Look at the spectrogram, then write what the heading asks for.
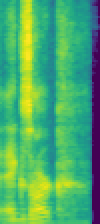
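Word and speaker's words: Eggzarch: all right I am I spell it e g g z-a-r-c-h ex-arc yeah that's pretty much what it is perfect uh all right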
